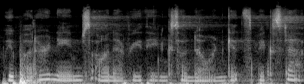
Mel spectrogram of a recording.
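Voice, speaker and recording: Over noticeable background noise, a woman whispers, soft-spoken. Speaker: ASMR creator. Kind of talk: ASMR reading of online posts. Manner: whispered, soft-spoken.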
